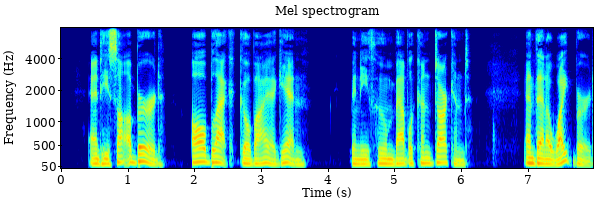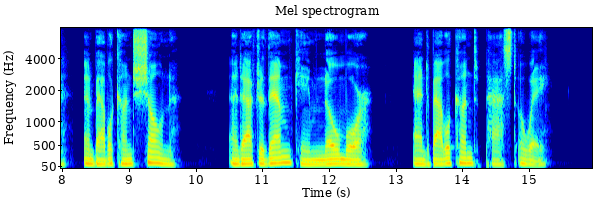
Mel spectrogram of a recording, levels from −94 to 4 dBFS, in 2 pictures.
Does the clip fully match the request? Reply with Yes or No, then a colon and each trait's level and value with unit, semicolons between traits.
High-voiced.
No: low, 100 Hz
